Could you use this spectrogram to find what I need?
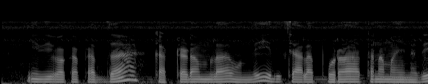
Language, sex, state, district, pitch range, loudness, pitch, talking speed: Telugu, male, Andhra Pradesh, Guntur, 115-125 Hz, -38 LUFS, 115 Hz, 140 wpm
